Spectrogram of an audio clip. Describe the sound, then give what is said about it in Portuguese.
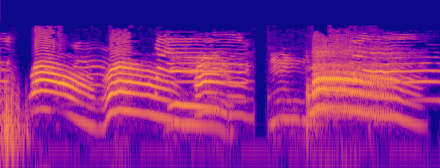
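A cat meows loudly, several drawn-out, wavering cries in quick succession with a brief pause before a final long meow. “Um gato!”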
